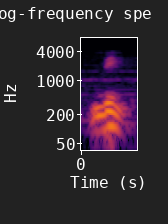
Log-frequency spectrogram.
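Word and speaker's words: 理: And that is a word which originally meant the markings in jade, the grain in wood, or the fiber in muscle, and it's pronounced li.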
